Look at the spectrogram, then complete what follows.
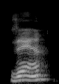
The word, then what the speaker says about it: Zan: trying to unmute myself how do you say your name Gan or Zan Zan Zan okay right yeah that's fine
